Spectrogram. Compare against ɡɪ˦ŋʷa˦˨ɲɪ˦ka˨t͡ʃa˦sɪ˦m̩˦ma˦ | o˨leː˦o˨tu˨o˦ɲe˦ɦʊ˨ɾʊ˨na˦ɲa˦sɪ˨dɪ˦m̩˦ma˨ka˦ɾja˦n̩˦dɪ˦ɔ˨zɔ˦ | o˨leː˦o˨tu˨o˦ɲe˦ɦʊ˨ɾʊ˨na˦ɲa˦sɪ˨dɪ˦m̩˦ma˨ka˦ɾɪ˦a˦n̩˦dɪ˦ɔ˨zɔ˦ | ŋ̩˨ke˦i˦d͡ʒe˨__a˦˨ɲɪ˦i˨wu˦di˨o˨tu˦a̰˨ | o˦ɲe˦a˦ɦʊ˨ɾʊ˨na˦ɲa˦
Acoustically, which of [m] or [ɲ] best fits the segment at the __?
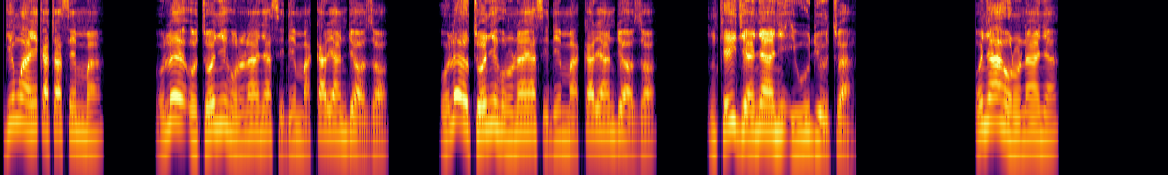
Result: ɲ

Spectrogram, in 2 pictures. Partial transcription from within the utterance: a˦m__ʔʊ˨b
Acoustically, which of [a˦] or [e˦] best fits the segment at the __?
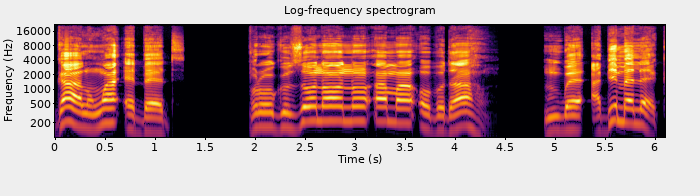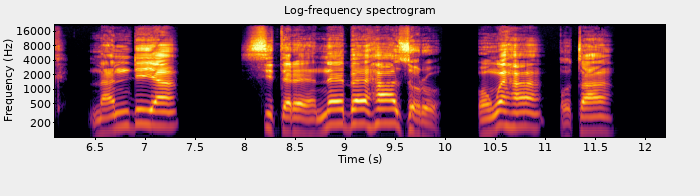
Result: a˦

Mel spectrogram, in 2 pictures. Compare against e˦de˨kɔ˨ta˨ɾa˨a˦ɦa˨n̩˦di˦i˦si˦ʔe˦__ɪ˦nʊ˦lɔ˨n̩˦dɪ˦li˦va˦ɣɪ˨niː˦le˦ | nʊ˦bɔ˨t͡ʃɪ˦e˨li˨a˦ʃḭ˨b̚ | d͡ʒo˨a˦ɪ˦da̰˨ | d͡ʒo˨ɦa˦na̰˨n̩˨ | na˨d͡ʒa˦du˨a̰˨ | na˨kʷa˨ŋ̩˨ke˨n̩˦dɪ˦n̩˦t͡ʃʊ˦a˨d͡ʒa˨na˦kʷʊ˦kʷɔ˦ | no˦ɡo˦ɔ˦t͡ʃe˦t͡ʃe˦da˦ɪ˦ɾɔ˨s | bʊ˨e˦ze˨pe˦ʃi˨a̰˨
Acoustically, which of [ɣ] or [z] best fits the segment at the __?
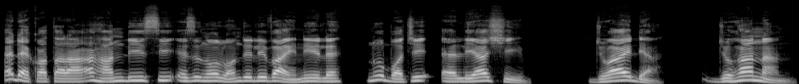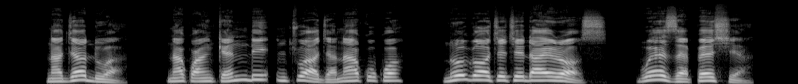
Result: z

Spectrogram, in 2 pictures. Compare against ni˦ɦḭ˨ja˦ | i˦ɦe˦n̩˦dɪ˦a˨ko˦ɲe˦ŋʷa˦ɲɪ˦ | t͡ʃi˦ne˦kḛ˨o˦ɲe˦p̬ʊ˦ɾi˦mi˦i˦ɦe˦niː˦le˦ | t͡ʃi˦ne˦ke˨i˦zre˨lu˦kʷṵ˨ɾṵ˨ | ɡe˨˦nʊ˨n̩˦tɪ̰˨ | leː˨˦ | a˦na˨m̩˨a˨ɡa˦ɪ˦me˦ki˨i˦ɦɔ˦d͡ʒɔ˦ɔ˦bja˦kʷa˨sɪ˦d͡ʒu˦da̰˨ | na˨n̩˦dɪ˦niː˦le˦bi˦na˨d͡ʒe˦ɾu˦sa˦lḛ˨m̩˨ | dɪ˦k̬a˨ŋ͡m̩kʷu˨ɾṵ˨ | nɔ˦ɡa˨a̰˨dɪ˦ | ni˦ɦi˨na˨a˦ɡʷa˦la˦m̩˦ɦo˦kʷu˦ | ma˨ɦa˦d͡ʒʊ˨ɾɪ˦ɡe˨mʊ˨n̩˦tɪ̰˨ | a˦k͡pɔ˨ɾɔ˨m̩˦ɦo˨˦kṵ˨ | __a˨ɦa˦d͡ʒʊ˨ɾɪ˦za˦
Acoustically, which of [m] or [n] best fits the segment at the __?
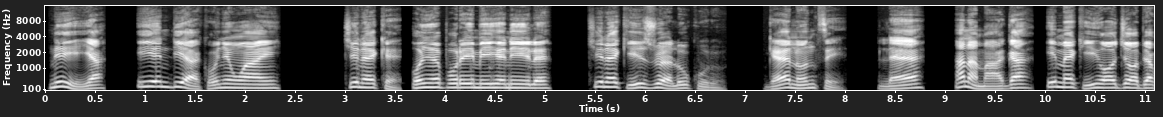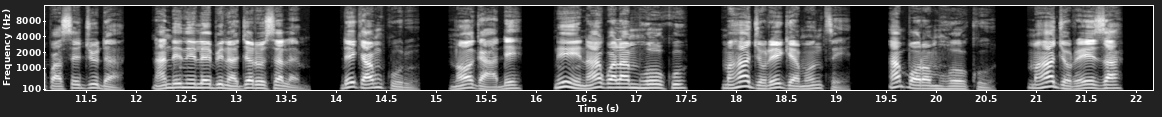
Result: m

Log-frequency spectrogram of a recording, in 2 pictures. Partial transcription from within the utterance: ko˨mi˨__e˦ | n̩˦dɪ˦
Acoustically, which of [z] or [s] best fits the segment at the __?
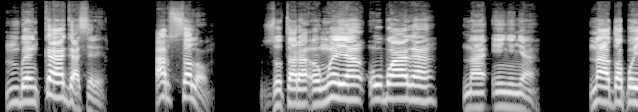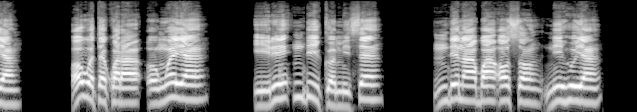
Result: s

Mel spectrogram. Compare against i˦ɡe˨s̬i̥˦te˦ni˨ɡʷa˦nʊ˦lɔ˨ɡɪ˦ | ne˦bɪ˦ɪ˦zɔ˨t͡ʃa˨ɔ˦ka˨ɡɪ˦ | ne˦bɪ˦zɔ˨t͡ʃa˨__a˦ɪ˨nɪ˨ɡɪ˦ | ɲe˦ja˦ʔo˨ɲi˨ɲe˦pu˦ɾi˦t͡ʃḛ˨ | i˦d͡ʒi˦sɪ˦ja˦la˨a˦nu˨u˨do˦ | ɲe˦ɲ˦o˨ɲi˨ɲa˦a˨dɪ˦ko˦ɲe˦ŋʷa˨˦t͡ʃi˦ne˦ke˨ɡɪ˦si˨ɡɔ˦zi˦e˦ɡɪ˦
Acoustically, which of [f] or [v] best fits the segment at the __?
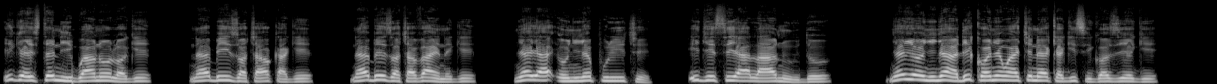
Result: v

